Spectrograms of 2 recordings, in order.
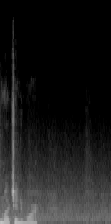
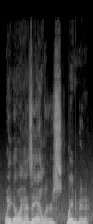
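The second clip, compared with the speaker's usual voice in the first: surprised; 9 semitones higher, faster than usual. Real, not acted. Sudden realization.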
